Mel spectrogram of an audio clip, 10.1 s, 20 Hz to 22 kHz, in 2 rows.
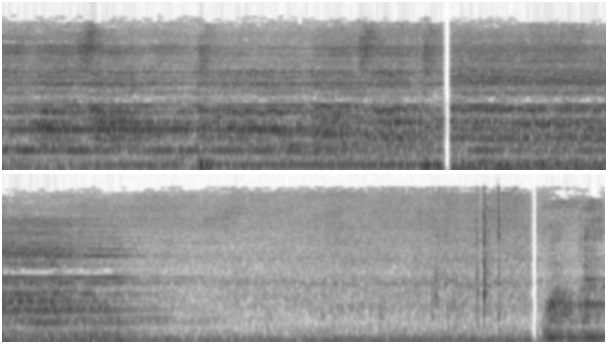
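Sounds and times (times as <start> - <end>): choir singing a hymn: 0.0 - 6.8.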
